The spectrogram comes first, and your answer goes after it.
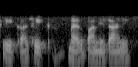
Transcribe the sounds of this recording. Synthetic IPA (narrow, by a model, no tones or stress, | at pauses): ʈʰiːkɦaʈʰiːkmɛɦɾbaːnilãːli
